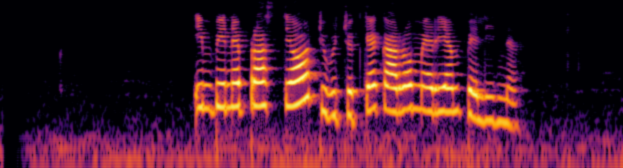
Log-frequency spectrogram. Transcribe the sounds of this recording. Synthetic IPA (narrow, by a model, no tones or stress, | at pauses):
ʔimpinepɾast̪jɔd̪̥i̤wud̥ʒ̥ṳt̪̚kekaɾomeɾiamb̥e̤lina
